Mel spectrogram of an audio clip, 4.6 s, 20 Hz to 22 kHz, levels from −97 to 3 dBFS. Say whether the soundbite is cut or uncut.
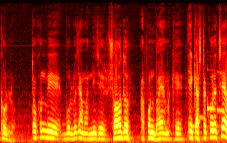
cut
